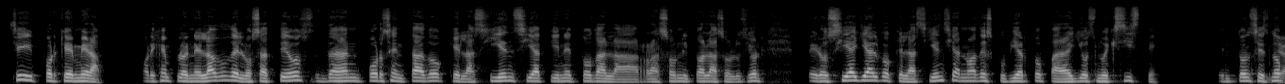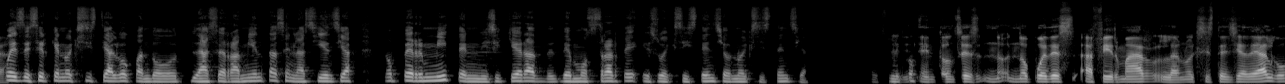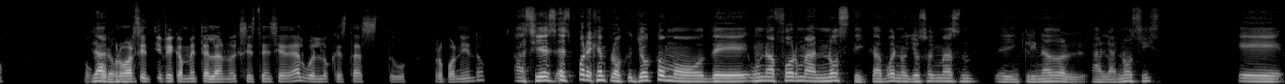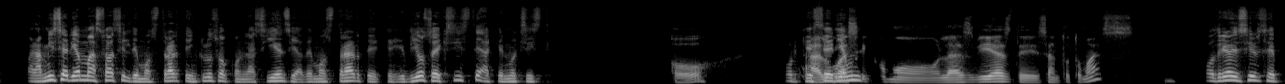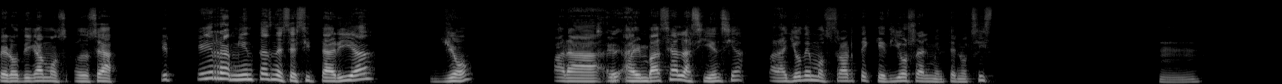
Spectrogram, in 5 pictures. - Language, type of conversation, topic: Spanish, podcast, ¿De dónde sacas inspiración en tu día a día?
- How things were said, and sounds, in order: tapping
